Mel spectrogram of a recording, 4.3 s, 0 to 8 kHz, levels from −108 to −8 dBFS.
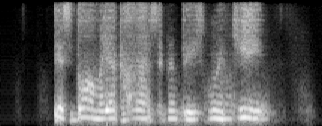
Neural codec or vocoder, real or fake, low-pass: codec, 44.1 kHz, 0.9 kbps, DAC; fake; 7.2 kHz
